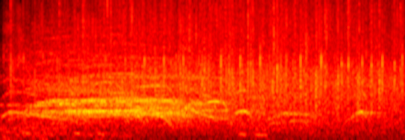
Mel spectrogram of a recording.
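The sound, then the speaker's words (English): A crowd bursts into sustained applause for a comedian telling jokes, dense steady clapping lasting several seconds, with rising whoops and cheers riding over it early on before the clapping gradually thins. “And I am here, thank you, on the pretense of telling jokes, but I really just want to be thanked and applauded.”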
